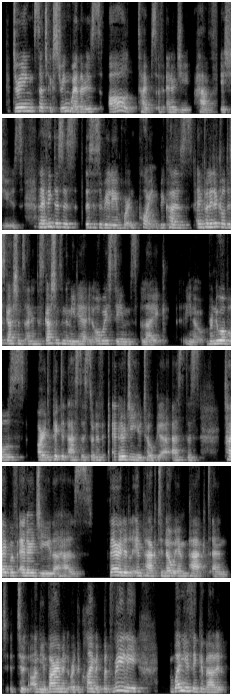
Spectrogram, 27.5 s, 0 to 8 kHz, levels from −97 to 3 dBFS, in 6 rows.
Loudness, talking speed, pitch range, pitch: -25 LUFS, 160 wpm, 180-225 Hz, 205 Hz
